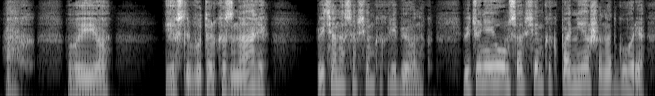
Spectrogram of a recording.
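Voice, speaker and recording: A man's voice: medium pitch, moderate pace, dry recording, clean studio sound, voice pushed up, lightly acted. Man voicing meek, timid young Sonya. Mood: pleading. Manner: soft, hesitant, rising to tearful pleading. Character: timid, meek young woman, gentle and pleading. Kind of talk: audiobook character reading.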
